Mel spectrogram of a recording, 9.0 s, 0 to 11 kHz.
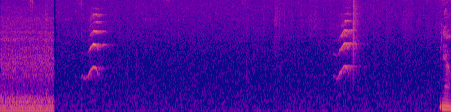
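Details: Female tawny owl (Strix aluco) at night in the North Chilterns, Hertfordshire, 19 August 2018: two sharp, upward-flicking 'ke-wick' calls about five seconds apart. Loud rumbling noise opens and closes the recording.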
